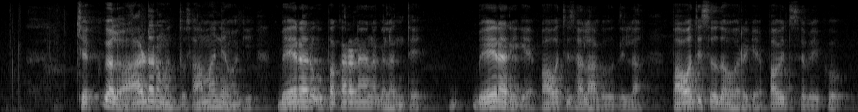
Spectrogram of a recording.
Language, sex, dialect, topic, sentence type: Kannada, male, Coastal/Dakshin, banking, statement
